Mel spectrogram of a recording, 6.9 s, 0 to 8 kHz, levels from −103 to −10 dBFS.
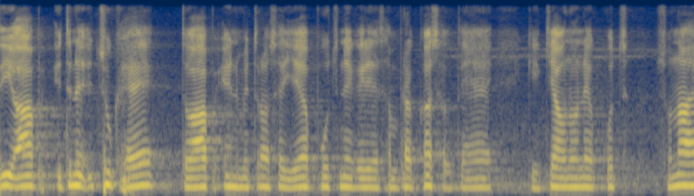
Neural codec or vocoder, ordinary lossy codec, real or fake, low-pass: none; none; real; 7.2 kHz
